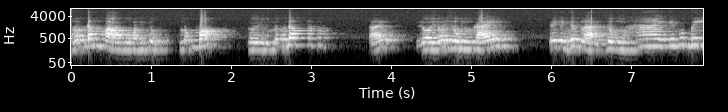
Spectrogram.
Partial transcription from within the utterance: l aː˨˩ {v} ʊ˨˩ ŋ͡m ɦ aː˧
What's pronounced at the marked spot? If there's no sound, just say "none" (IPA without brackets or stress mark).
z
